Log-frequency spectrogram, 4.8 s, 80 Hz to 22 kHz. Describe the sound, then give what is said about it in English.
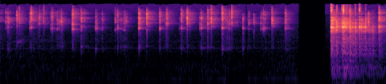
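Dice clatter and rattle on a table in a rapid, irregular series of sharp clicks for several seconds. After a brief pause comes a louder, denser burst of clattering. No one speaks. “So on the dice, that is a 9.”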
